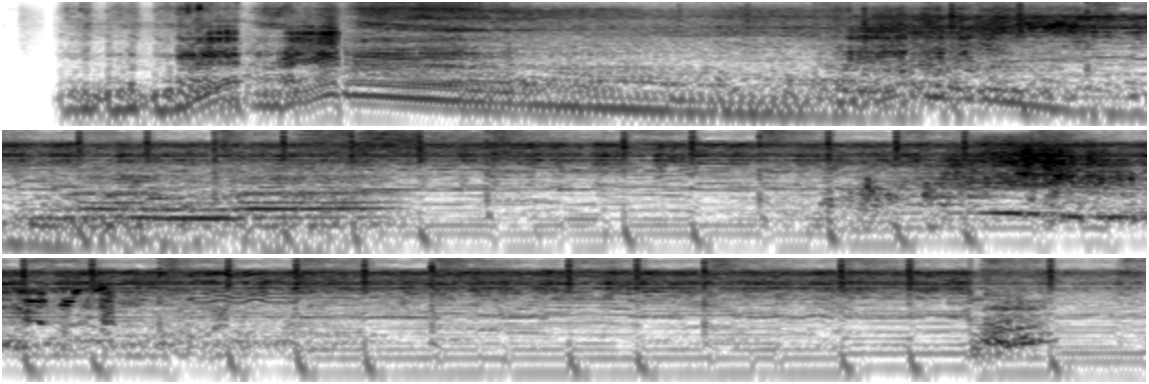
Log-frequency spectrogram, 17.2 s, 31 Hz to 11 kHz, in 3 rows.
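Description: A 2020 Tony Kart 401R with a two-stroke 125 Rotax Senior Max Evolution engine screams past and fades, with tire squeal and changing pitch as it accelerates and brakes on a track.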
